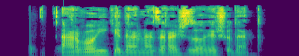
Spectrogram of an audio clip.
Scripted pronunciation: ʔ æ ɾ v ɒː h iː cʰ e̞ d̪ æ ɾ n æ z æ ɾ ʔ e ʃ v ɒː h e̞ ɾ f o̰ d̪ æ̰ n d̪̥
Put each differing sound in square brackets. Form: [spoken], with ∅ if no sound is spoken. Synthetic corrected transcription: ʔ æ ɾ v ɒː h iː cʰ e̞ d̪ æ ɾ n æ z æ ɾ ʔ [æ] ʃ [z] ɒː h e̞ ɾ [ʃ] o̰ d̪ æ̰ n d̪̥

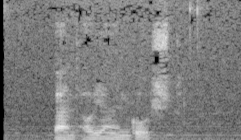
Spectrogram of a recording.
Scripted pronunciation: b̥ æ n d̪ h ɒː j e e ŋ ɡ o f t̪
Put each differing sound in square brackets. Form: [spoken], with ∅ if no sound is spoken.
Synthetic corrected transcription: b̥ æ n d̪ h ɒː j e [æ] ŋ ɡ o [ʃ] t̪

